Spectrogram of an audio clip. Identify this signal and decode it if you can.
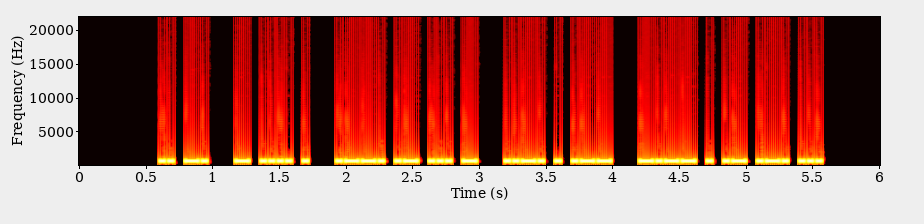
Morse code, heard as a keyed tone, about 38 wpm, 700 Hz. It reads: IN THE PAST FEW YEARS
